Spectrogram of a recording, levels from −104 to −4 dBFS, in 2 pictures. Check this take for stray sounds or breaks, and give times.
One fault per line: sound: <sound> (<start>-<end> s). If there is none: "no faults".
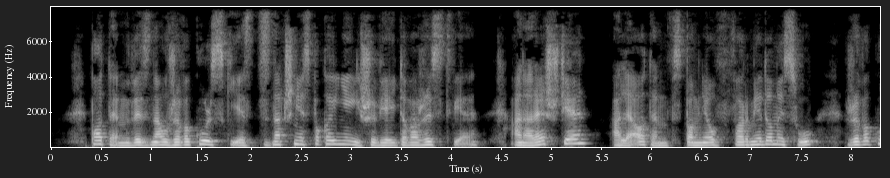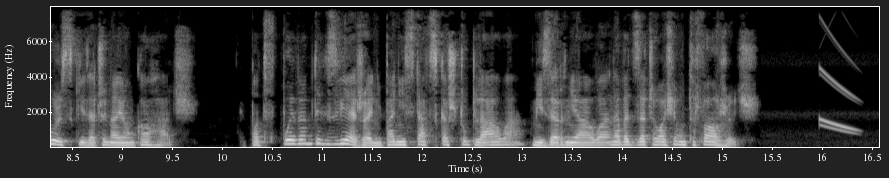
sound: chirp (16.0-16.4 s)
